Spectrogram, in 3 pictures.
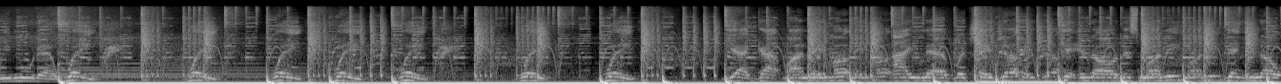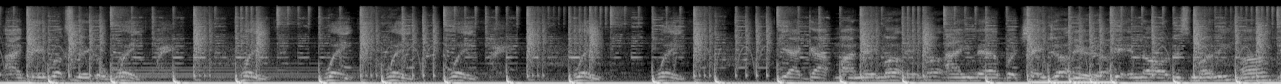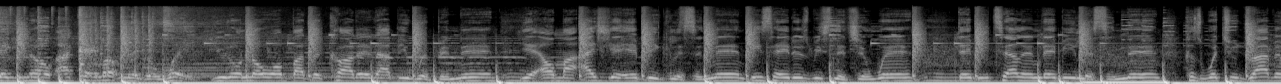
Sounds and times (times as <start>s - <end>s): Disco: 0.0s - 31.7s.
